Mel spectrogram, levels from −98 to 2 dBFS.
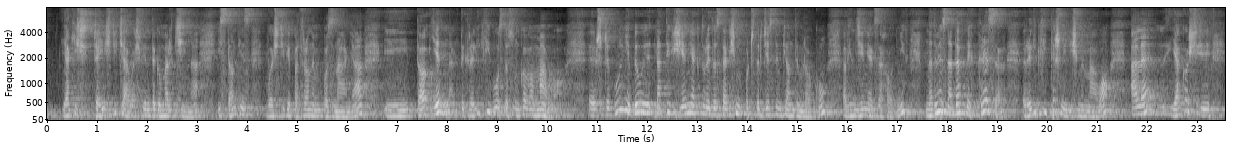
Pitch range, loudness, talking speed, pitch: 145-190 Hz, -24 LUFS, 110 wpm, 160 Hz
